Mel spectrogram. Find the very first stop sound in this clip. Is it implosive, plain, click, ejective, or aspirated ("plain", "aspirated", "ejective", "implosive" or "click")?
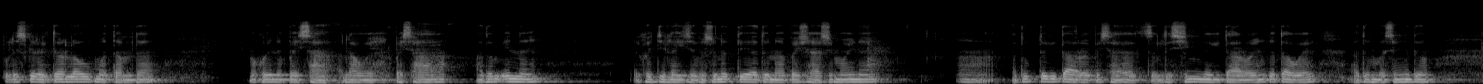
plain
